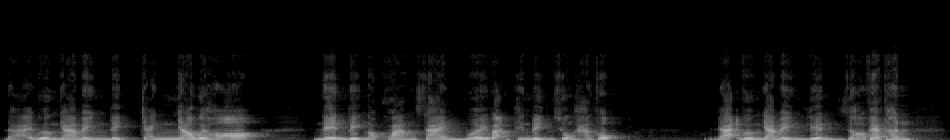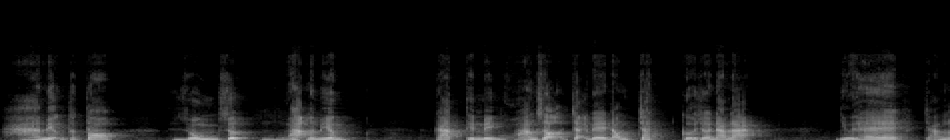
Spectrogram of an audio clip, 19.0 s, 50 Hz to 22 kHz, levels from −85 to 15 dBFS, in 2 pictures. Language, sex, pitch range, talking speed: English, male, 120-155 Hz, 170 wpm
